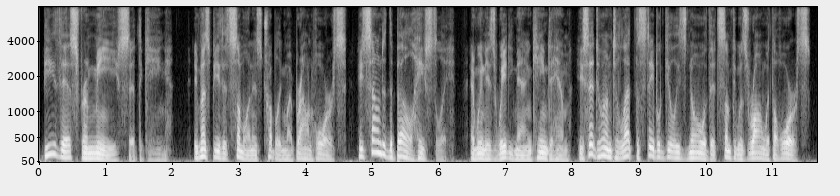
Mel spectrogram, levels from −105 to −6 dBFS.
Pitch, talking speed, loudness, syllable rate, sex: 100 Hz, 245 wpm, -18 LUFS, 5.7 syllables/s, male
